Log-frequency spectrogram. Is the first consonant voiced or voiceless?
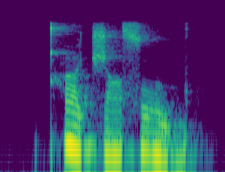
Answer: voiceless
